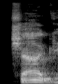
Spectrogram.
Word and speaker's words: Shug: I'd like you to maybe talk about, you got a Miles, is it Shug? Is that how you pronounce Miles' name? – Shug, yeah, Shug.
